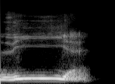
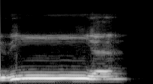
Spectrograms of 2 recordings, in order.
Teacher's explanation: Dengung itu makhrajnya adalah al-khayshum, yaitu pangkal hidung atau rongga hidung. Jadi selain dia dimasukkan idgham, dia juga ada suara yang keluar dari hidung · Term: idgham bi gunnah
